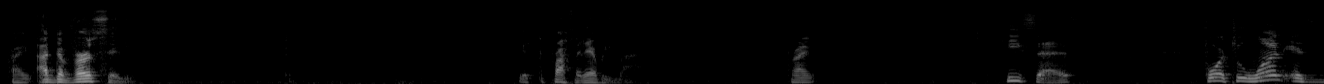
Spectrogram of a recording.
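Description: A middle-aged man speaks with animation, close to a microphone, pausing between phrases.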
